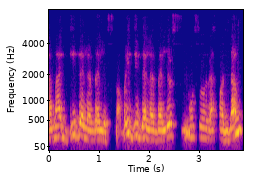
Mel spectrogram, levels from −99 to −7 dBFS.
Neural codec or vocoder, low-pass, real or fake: codec, 16 kHz, 8 kbps, FunCodec, trained on Chinese and English, 25 frames a second; 7.2 kHz; fake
